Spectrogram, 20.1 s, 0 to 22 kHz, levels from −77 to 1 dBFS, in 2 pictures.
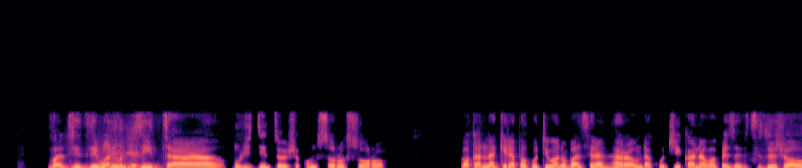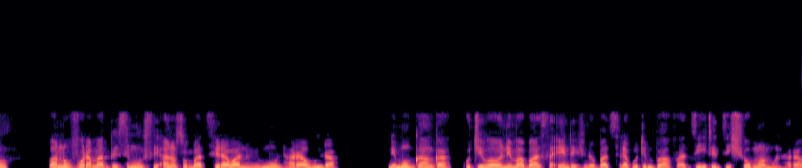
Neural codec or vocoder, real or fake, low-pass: codec, 16 kHz, 2 kbps, X-Codec, WavLM features, trained on Multilingual LibriSpeech; fake; 7.2 kHz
